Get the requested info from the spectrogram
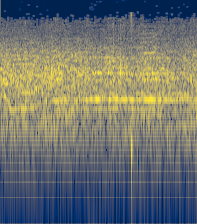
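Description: Steady noise of a large stadium crowd, an even wash of many voices with no single voice standing out.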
